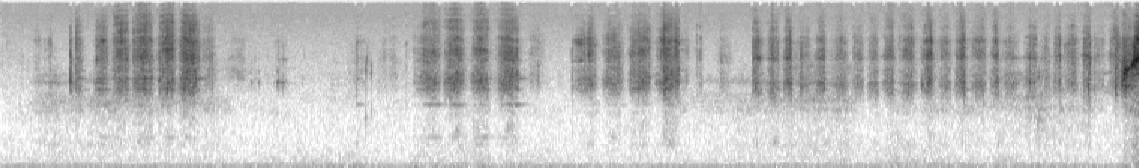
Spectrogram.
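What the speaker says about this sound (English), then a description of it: "Just give it a scuff here and there." Repeated rasping scuffs as a polymer clay wine glass tea light holder is rubbed back to a distressed finish, short bursts of scratchy strokes with brief pauses between them, close and dry.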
